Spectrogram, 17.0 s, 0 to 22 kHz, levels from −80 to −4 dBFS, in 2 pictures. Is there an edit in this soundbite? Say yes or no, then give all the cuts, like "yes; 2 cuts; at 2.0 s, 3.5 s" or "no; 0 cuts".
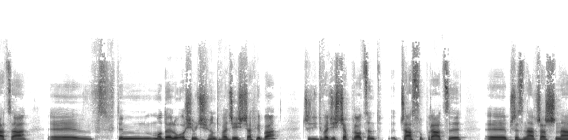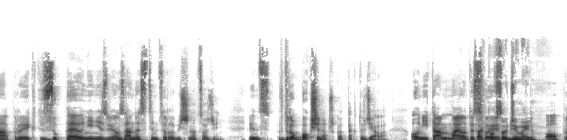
no; 0 cuts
